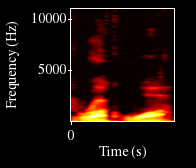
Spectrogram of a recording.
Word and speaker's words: Rocroi: O C R O I, but it's actually pronounced rockw.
